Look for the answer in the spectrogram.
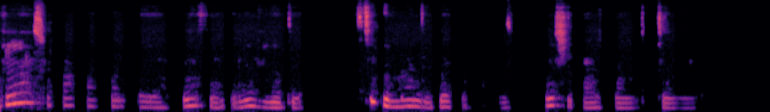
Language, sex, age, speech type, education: Nigerian Pidgin, female, 15-29, spontaneous, tertiary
